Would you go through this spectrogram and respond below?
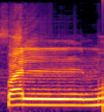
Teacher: Huruf mu dipanjangkan 2 harokat karena di depannya terdapat waw sukun ya.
